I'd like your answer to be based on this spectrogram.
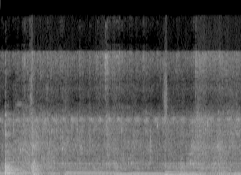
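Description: Spoon scraping and stirring makhandi halwa in a hot pan, with a steady sizzling fry underneath and faint scrapes against the metal, close and continuous.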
